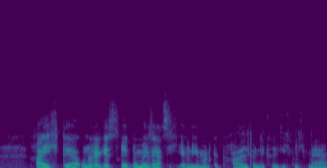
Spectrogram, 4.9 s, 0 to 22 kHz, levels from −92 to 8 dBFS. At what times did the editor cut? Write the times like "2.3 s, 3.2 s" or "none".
none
